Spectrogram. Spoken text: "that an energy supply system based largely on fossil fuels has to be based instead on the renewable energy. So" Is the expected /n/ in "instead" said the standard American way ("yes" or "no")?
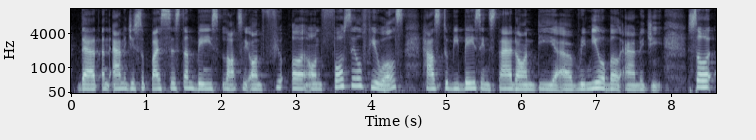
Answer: yes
